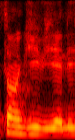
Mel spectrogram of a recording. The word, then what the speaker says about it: Tanguy Viel: And then in The Innocent, you worked with, am I saying his name right, Tanguy Viel? – Yes, Tanguy Viel is a writer.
